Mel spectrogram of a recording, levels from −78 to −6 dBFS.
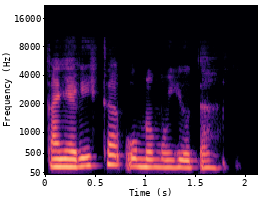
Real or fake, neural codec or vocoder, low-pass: fake; codec, 32 kHz, 1.9 kbps, SNAC; 10.8 kHz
